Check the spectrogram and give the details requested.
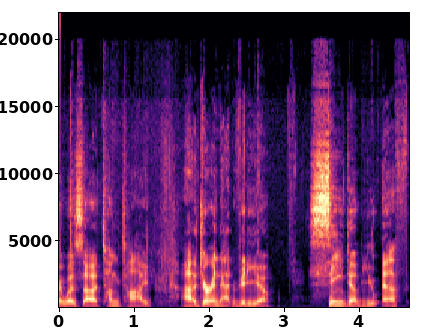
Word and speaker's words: CWF: CWF. In the video I said GWF, but you can see why that looks like a G, right?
